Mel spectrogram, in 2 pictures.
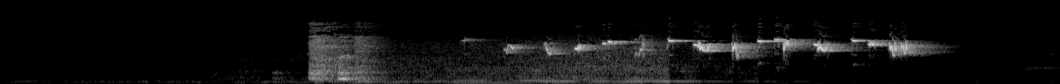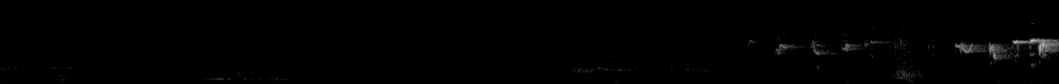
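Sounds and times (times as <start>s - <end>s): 
yellow-vented bulbul singing: 4.5s - 9.6s, 18.0s - 21.1s.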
